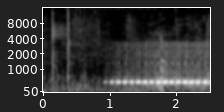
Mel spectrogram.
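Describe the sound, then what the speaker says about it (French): A telephone rings in a rapid, even pulsing burst after a few short knocks, steady and fairly loud with no voices over it. "Sonnerie. Sonne."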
